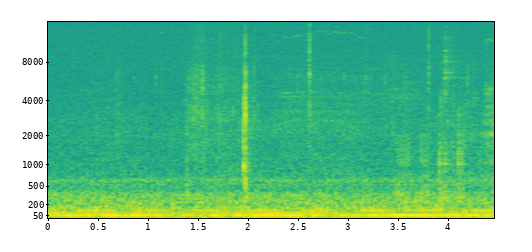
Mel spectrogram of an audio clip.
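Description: Steady low hum, with a couple of faint light clicks about two seconds in.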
